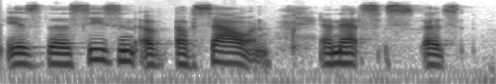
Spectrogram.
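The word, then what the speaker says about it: Samhain: the Celtic tradition is the season of of sin and that's pronounced sa but it's spelled Sam Hayne so people misund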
